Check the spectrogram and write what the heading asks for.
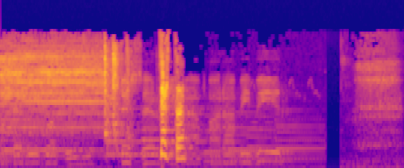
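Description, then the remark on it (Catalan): A steady electric buzz from a shaving helmet, a helmet worn by a father that shaves him, hums for about three seconds under voices speaking over it, then cuts out briefly before a short burst of noisier sound. “un dels sons que sentien, per exemple el casc que porta ell, un casc on s'afeita”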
